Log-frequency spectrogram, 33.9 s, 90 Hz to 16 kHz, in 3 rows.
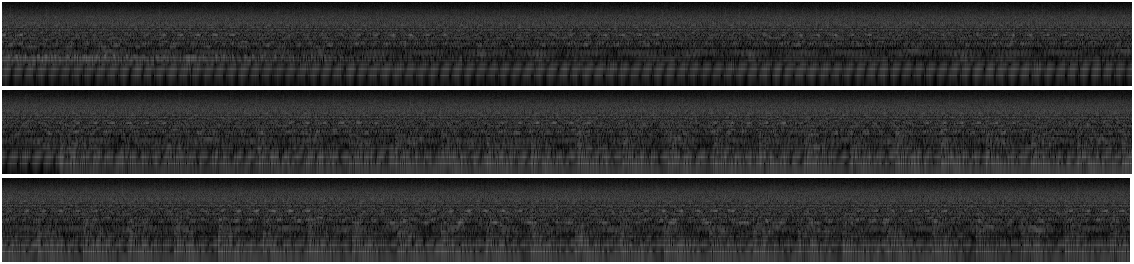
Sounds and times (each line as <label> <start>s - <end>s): Drone 0.0s - 33.8s
feedbacks 11.9s - 21.7s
